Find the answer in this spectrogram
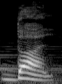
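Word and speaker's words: دال: Let's watch Daal. Hi, my name is Daal. Daal. Daal. It sounds like the English word the.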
